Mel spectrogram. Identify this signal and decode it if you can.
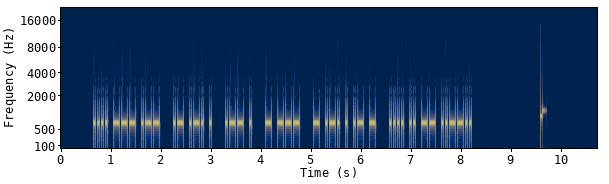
Morse code, heard as a keyed tone, about 30 wpm, 700 Hz. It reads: HOW ARE WE TO TREAT HIM?
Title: Sentences from Top 1300 Words 30wpm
